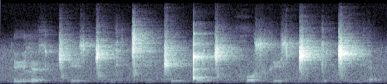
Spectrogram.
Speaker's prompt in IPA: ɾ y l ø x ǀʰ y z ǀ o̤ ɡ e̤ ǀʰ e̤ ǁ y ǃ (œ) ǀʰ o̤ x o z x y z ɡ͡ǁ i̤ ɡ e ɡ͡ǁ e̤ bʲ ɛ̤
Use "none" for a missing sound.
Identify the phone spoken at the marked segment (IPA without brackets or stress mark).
ø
